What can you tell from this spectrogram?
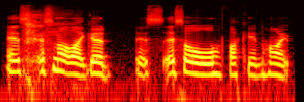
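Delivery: ordinary talk, nothing marked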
